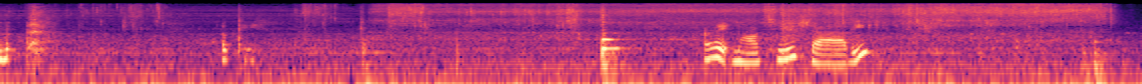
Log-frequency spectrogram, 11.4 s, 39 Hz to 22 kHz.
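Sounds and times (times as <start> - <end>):
running tap water splashing into a sink while washing dishes: 0.6 - 11.3
dishes clinking while being handled: 6.0 - 6.4
speech: 7.2 - 8.9.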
